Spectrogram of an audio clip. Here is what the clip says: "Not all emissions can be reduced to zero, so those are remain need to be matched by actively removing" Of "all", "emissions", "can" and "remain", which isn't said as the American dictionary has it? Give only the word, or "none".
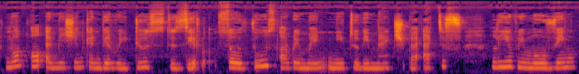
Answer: emissions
